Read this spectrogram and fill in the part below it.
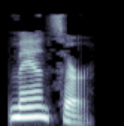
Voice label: "mansur", arabic; indonesian boy names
